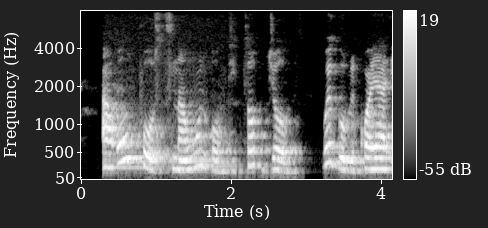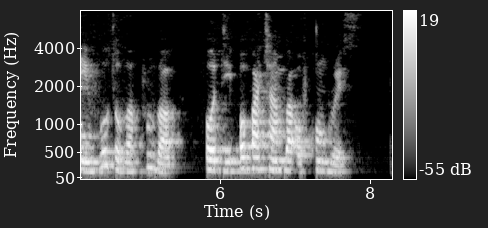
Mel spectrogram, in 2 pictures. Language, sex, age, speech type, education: Nigerian Pidgin, female, 15-29, spontaneous, tertiary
